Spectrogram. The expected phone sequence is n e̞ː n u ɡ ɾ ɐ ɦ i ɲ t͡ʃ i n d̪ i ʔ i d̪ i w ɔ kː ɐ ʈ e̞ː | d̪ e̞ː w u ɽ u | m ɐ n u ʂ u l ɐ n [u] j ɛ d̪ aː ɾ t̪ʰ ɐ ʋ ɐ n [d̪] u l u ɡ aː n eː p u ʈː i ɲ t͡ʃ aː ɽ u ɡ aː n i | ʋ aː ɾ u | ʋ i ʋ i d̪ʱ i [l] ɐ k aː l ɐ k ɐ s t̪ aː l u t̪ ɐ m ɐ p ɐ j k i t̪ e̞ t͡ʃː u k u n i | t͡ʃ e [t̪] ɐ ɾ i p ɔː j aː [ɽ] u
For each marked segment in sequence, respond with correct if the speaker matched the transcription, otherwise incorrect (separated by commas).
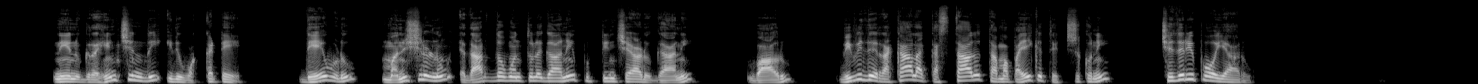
correct, incorrect, incorrect, incorrect, incorrect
